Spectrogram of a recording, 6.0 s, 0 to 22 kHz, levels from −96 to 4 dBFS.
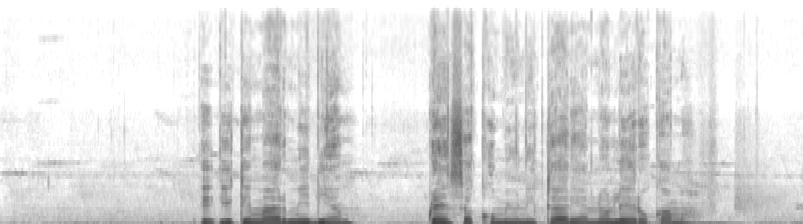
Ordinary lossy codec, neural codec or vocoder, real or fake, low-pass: none; vocoder, 44.1 kHz, 128 mel bands every 512 samples, BigVGAN v2; fake; none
